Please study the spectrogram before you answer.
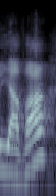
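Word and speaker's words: יהוה: C'est le livre de Torah qui stipule bien que c'est Yahva qu'on le prononce, et c'est avec cela qu'on le prononce au ciel des cieux, Yahva. Et tous qui prononcent le nom de Yahva sont tous ôtés du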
